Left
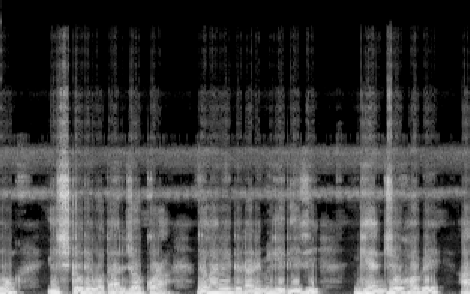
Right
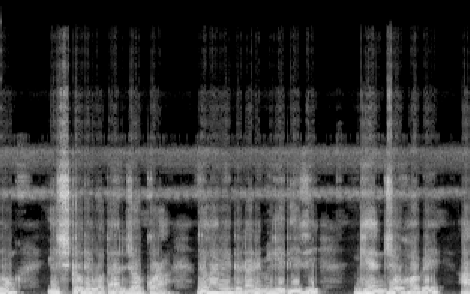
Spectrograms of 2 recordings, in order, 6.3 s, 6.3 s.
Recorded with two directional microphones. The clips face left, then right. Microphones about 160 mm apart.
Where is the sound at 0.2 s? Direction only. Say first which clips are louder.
Left 3 dB; 40° left (ahead or behind).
